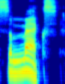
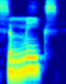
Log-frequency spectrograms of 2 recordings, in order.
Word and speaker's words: Seek: football it's seek football there's a lot of people out there pronouncing it as seex or seex it's seek it's a play on my last name actually it's a nickname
